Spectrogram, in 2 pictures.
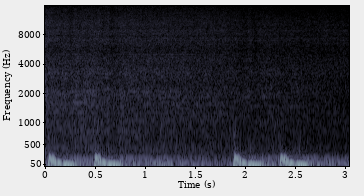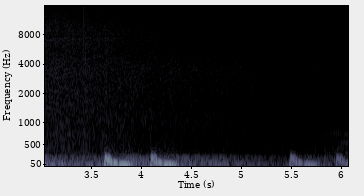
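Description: Heartbeat sound effect: pairs of deep lub-dub thumps about every two seconds over a low rumble, growing fainter, with a last single thump near the end.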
